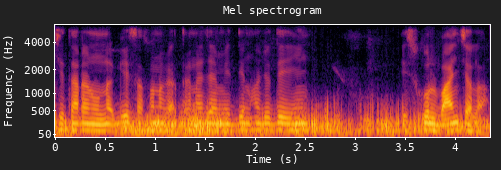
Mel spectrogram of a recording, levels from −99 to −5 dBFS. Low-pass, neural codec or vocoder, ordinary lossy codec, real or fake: 5.4 kHz; none; Opus, 24 kbps; real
